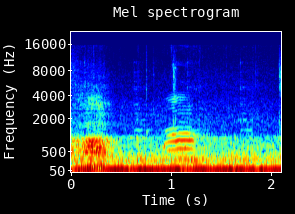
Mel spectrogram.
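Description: Car engine running at low speed, heard inside the cabin as a steady low rumble. A short voice sound comes about a second in.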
